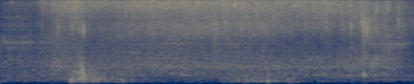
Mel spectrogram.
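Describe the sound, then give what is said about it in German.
A steady stream of water pours from a watering can and splashes for several seconds, a continuous gushing sound with a slightly stronger burst near the start, no voices. “Und dann hat er uns ein Bild gegeben von einem Regen, der wie diese Gießkanne hier”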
